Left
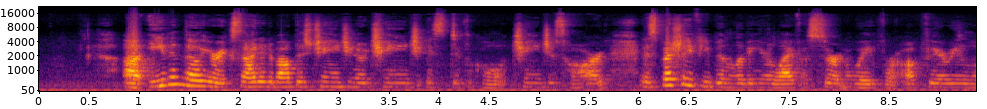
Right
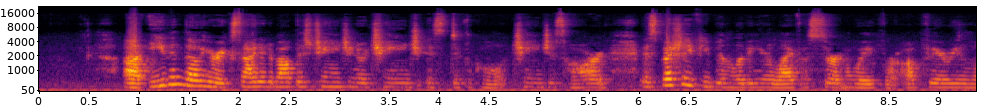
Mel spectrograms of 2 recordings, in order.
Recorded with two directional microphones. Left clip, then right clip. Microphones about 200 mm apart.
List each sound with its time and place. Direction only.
0.9 s a woman's voice: 35° left (ahead or behind)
